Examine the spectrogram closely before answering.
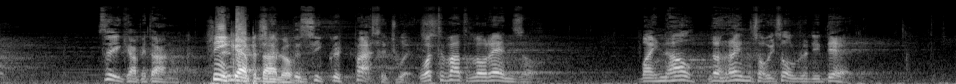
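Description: Men talk firmly and close by, one after another.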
